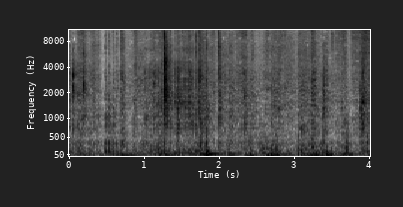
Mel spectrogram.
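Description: Fingertips and nails scratch and scrunch crumpled brown kraft paper packing padding. A steady, close crinkling rustle with bright, papery edges and a low body comes through, broken by sharper crackles and one louder snap of paper partway through.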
